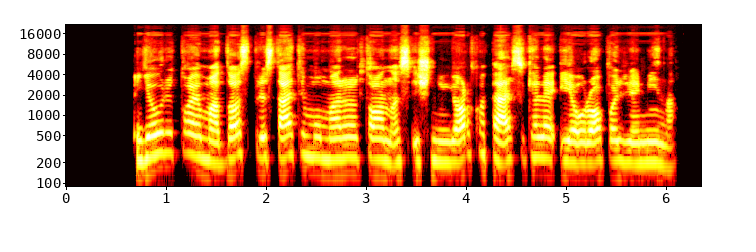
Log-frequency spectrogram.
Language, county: Lithuanian, Vilnius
